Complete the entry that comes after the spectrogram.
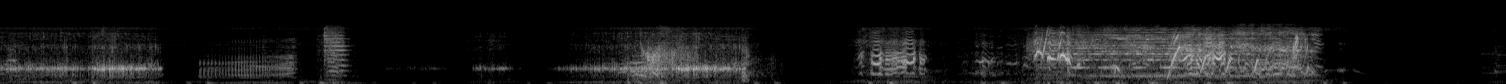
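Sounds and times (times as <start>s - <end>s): children slurping through straws: 6.1s - 7.8s.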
